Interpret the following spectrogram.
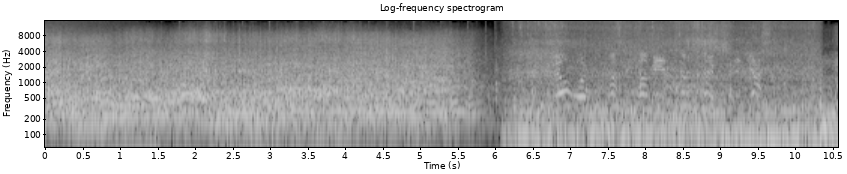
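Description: Dirt super late model race car engines running on the track, the engine note rising and falling, until a sudden break about six seconds in. After that, voices are heard over a steady low engine hum.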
